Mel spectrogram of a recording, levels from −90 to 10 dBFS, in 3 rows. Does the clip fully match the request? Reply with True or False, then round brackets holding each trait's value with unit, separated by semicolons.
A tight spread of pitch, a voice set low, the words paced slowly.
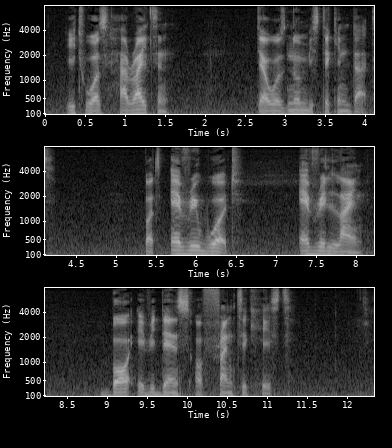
True (2.0 semitones; 95 Hz; 90 wpm)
